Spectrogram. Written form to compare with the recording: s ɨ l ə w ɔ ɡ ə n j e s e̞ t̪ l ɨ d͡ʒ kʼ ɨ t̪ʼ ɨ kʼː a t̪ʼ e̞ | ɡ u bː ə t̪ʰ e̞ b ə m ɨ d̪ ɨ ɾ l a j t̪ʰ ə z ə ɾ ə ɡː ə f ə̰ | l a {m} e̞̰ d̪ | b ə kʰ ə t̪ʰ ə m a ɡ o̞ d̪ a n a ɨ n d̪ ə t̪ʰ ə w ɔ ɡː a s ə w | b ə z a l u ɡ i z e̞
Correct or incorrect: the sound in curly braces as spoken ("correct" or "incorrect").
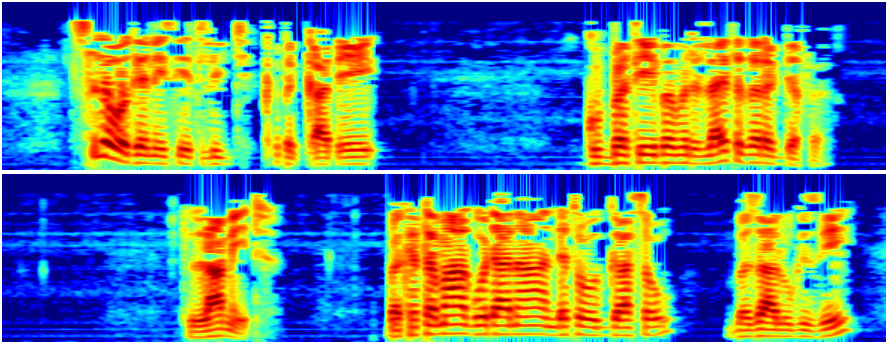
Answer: correct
